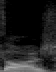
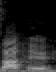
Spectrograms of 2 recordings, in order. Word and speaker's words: Saj: How do you, am I saying it right? Saj? Yeah, you're saying it right. Saj. I think people are gonna get it wrong like so many times. Yeah. I thought it was Sahe.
